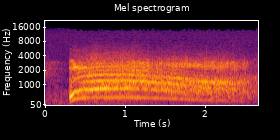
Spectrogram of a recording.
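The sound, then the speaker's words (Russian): A petrel's cry rings out once, a loud, drawn-out wail that holds steady for about two seconds and sags slightly in pitch as it fades. No one speaks. “Черной молнии подобной, по крылам волны касаясь, то стрелой взмывая к тучам, он кричит.”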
